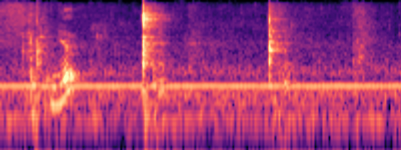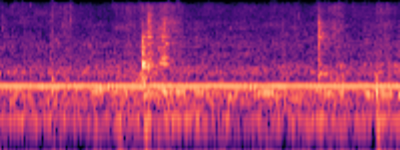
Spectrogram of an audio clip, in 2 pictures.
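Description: Wooden spoon stirring a thick, creamy pasta in a metal skillet, knocking sharply against the pan a few times, about half a second, one and a half, nearly three and five and a half seconds in, with lighter scrapes and taps between. A steady hum runs underneath.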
